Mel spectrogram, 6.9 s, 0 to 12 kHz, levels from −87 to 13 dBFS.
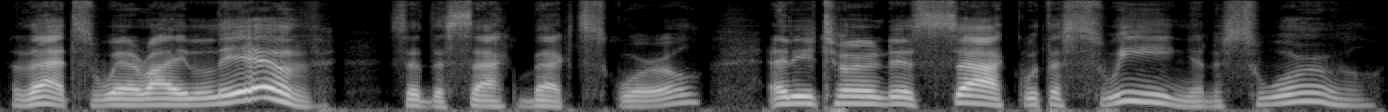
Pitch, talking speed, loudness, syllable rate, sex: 165 Hz, 175 wpm, -18 LUFS, 3.9 syllables/s, male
